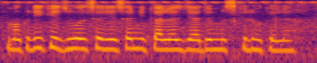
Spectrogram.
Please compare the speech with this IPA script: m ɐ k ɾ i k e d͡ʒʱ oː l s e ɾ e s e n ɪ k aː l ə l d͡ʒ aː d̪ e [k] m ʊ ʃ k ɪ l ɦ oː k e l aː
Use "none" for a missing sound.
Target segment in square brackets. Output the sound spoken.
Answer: none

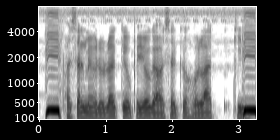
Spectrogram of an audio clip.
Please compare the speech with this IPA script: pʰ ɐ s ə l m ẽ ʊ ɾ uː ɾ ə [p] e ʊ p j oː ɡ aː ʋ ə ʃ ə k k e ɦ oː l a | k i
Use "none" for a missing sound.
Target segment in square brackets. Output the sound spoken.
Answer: k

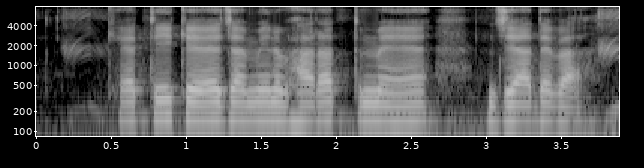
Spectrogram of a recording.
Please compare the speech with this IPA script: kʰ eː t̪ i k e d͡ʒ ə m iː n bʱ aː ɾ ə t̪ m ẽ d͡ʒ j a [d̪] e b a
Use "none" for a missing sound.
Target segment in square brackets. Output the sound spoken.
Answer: d̪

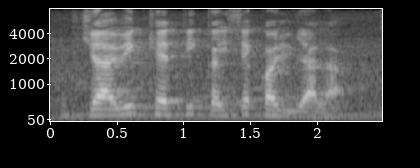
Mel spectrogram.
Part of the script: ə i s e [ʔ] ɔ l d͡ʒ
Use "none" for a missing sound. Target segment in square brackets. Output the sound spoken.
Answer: k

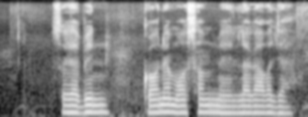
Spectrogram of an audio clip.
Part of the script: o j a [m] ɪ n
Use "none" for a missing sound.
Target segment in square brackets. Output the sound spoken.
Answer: b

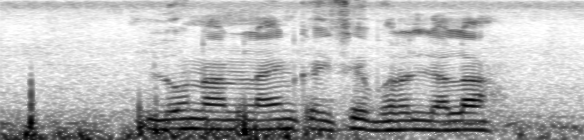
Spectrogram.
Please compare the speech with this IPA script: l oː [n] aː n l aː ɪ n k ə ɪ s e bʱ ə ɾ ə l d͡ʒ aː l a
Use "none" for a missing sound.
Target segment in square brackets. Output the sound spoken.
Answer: n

